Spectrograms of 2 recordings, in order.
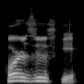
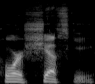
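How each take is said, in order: First: The name is said in an Americanized way. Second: The name is said in the old Polish way. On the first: This is the way the name is normally said. "You said one of them right" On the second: This is the traditional pronunciation of the name. "the old Polish way is"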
